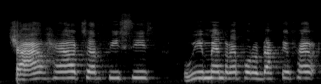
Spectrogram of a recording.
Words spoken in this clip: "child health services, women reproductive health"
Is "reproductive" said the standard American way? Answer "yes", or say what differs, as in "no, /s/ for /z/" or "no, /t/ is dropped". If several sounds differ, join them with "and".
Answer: no, /f/ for /v/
